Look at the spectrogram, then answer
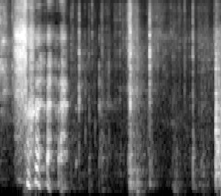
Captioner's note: laughing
